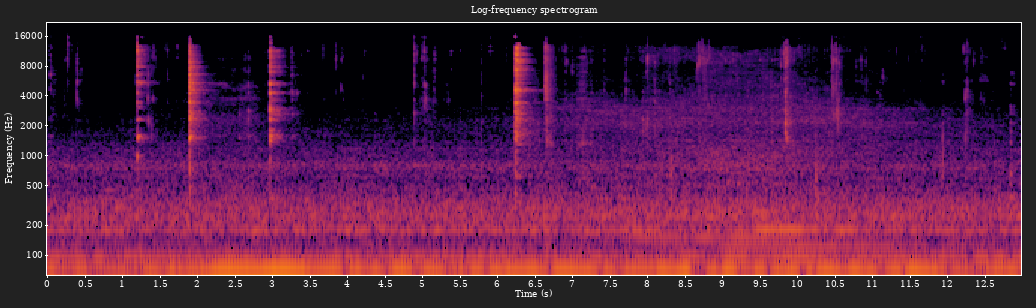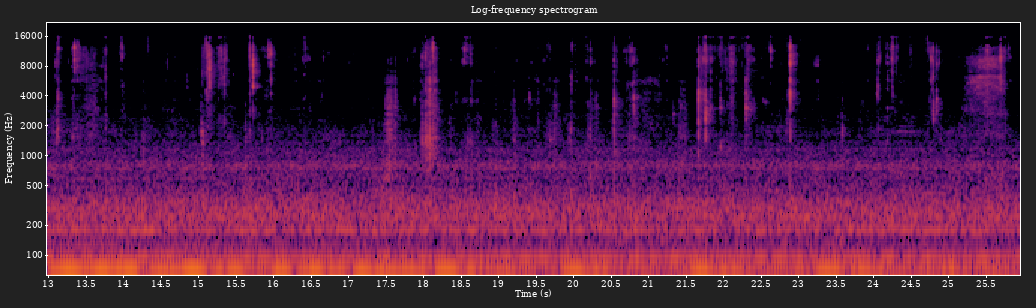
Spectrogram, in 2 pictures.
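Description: Close-up chewing and crunching of food, with scattered short sharp crackles as raw stink bean (sato) pods are split open and peeled by hand.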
